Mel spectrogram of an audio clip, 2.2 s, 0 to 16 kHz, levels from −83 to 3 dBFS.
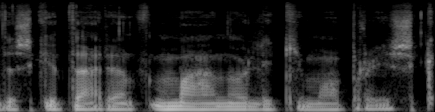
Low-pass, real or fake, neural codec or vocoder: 14.4 kHz; real; none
